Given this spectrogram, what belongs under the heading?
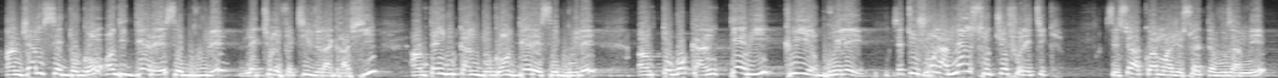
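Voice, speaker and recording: A man giving a public lecture, explaining step by step, repeating words slowly and putting questions to the audience. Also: sits high, animated, fairly bright tone, breathy edge, rough recording. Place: lecture hall.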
